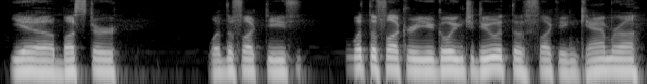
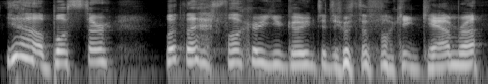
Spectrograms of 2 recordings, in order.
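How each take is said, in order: First: Moist Critical voice. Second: High, loud put-on goth voice; mock angry vampire. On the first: Acted. Reader redoing Draco's camera line in a Moist Critical voice. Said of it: "I'm gonna try and do a Moist Critical voice". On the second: Reader voicing the vampire yelling about the camera. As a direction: snarl it like a cartoonish goth vampire. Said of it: "Vampire shooted angrily".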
